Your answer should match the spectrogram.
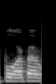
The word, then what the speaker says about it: Borba: My website's Michelle Borba. I'm a 1L Michelle. My last name, Borba, rhymes with Zorba.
